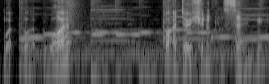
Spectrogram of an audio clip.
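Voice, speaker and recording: Man acting teenage schoolboy, visual novel character, defensive, stammering, low-pitched, game music behind. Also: animated, measured pace. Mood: flustered. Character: teenage schoolboy, earnest, defensive, easily flustered.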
